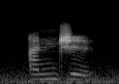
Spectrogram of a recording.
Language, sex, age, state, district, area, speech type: Tamil, female, 45-60, Tamil Nadu, Pudukkottai, rural, read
